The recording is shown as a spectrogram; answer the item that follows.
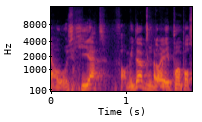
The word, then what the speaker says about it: Kvyat: à cause de la difficulté que pose la prononciation de son nom, Daniil Kvyat. Kvyat. Je pense qu'il y a un russe qui hâte, formidable, dans les points pour son premier Comment tu dis, toi?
